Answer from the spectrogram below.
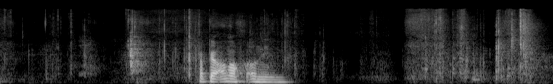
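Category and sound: household object, rustling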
